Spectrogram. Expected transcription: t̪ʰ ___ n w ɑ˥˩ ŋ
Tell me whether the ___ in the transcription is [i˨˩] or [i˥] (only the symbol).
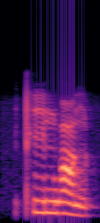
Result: i˥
